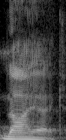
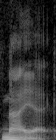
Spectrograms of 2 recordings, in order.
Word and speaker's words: Nyack: outside Manhattan okay yeah how you pronounce that say that again Nyack Nyack okay well you thought it was like New York I didn't know I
